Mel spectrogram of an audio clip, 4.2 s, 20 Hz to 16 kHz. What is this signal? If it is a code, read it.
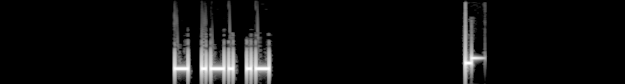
Morse code, heard as a keyed tone, about 39 wpm, 700 Hz. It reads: TRA
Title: Top Three Letter Combinations in Words 40wpm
